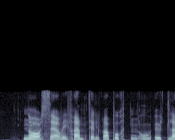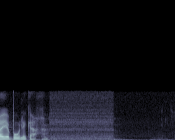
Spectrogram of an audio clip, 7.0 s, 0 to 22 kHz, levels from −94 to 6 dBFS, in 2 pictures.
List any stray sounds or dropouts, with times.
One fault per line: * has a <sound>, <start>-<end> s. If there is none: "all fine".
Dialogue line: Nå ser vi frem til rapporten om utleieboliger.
all fine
